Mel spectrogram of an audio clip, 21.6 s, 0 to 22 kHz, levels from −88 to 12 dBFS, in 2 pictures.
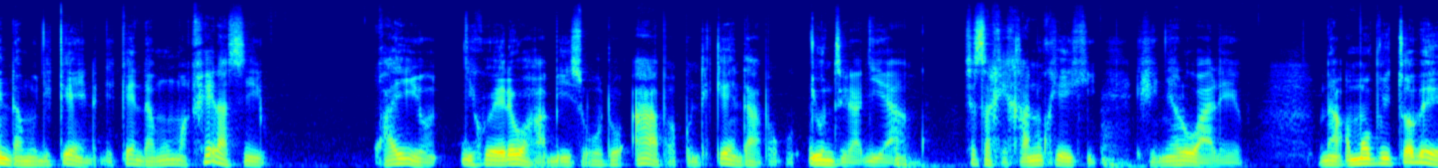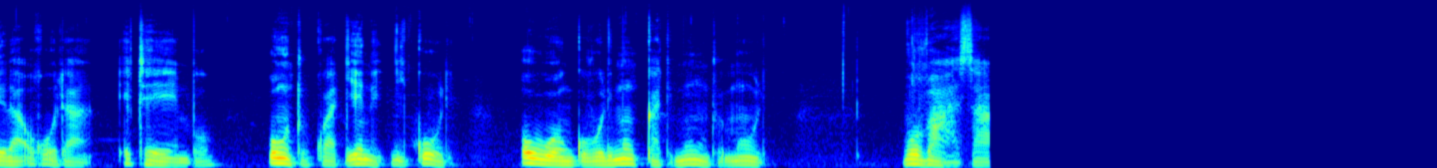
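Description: At 18.21 s the speech cuts off mid-flow in an audio dropout to silence that runs the final 3.4 seconds to the end. The gap is silent with no room tone at all, which suggests the input was likely lost, through a disconnected device, failed link or mute, while recording carried on writing silence. On a waveform the trace collapses to a flat line; a spectrogram shows a clean vertical edge, then blank.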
